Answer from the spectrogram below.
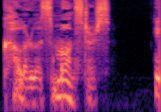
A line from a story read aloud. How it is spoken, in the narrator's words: he whispered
